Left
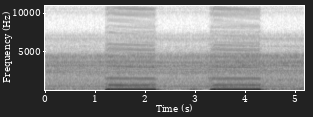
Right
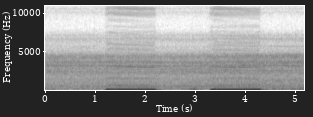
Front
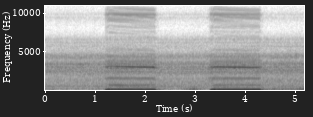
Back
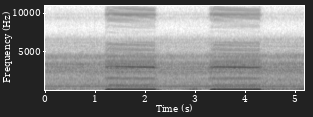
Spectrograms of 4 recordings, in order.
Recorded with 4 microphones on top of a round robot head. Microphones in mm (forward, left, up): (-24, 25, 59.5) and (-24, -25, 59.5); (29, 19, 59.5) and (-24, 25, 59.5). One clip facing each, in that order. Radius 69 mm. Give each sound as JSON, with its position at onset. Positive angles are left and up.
{"t": 1.2, "sound": "a phone buzzing", "azimuth_deg": 80}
